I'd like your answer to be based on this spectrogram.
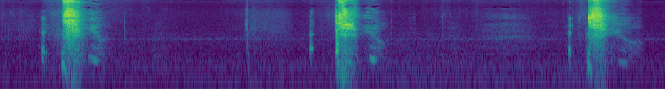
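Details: Repeated, uncontrollable sneezing in a car: three forceful sneezes, each with a sharp intake of breath before it, in a quiet space.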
